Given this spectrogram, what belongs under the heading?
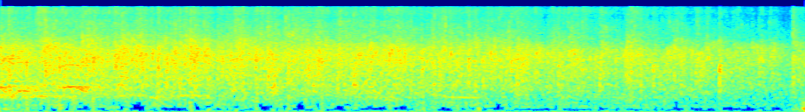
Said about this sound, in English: Clap your hands, all ye people.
